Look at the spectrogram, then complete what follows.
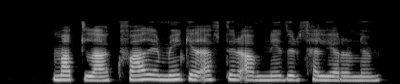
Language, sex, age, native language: Icelandic, female, 12, Icelandic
